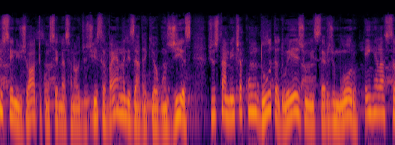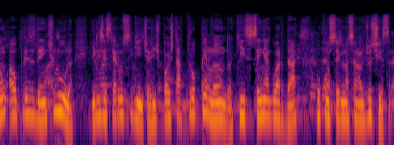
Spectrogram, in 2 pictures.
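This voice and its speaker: A quiet man with a fairly high pitch speaks at a very fast pace with very even loudness and ordinary pitch variation. His tone is somewhat breathy, dark and mellow. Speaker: TV news reporter. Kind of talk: live news report. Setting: inside court building during a trial. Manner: speaking quietly.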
